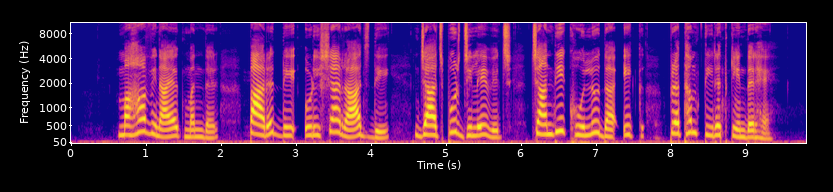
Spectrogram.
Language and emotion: Punjabi, neutral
